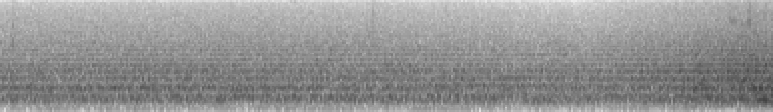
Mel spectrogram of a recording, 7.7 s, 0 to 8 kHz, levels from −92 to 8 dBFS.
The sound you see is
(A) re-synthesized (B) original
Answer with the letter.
B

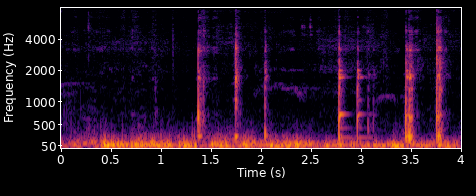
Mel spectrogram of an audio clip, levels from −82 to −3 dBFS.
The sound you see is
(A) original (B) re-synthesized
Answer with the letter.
A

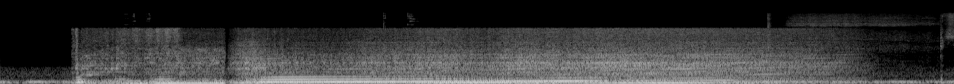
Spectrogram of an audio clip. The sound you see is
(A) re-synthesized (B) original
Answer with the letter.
B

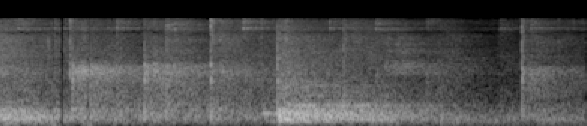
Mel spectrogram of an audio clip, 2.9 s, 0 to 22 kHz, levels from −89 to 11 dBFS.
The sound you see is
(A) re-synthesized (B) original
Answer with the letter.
B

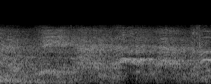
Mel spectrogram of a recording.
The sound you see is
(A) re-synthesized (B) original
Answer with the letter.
B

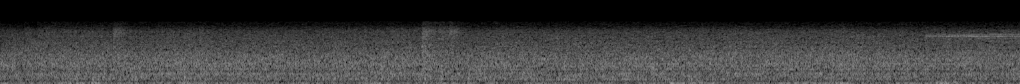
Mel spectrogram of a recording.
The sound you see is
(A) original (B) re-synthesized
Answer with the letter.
A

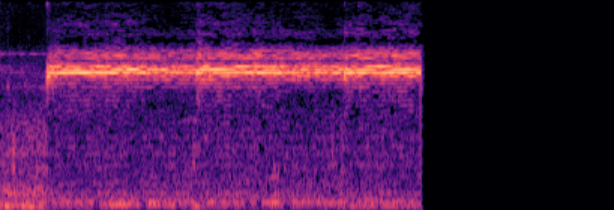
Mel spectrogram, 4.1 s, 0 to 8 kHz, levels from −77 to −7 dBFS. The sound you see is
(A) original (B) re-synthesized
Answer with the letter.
A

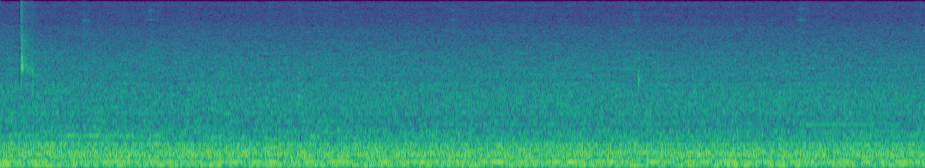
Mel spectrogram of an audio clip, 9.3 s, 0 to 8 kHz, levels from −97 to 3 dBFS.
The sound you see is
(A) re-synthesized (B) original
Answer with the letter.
B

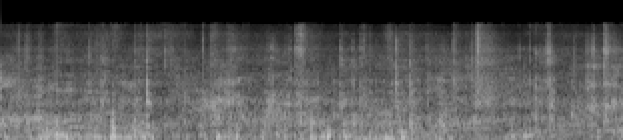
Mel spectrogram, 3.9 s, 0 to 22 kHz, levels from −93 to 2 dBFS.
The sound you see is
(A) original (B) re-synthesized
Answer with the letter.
B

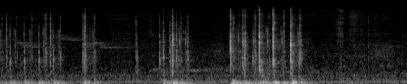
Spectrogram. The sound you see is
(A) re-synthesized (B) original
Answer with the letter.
A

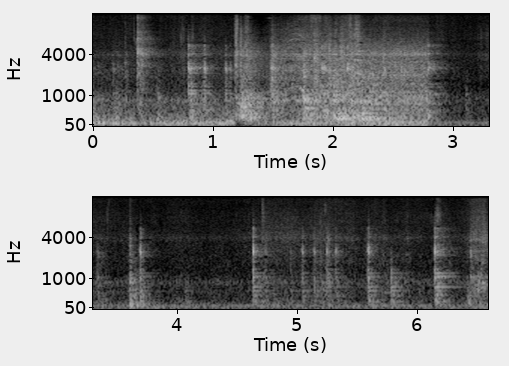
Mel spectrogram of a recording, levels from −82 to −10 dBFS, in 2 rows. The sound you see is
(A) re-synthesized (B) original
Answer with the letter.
B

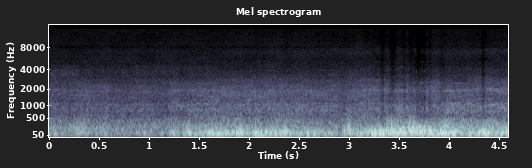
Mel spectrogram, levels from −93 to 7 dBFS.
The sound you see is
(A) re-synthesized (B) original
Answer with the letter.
A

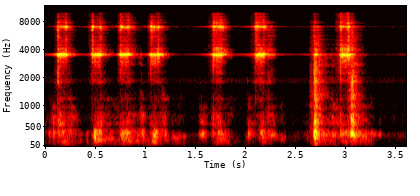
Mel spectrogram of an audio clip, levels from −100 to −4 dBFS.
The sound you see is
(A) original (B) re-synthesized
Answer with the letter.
B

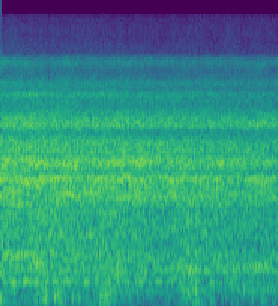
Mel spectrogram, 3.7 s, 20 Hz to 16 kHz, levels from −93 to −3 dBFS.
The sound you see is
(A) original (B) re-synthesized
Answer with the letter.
B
